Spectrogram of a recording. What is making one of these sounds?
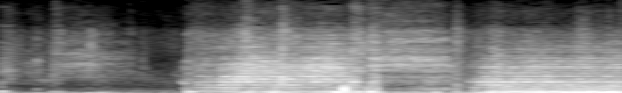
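Food sizzles and bubbles in a pot.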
